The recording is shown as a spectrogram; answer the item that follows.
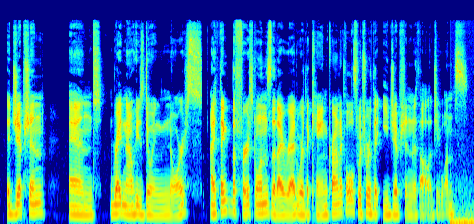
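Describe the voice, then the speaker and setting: A man speaks at a medium pitch in an unremarkable speaking voice, his intonation fairly even. The recording is very clean, with a silent background. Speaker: podcast co-host. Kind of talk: casual chat.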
